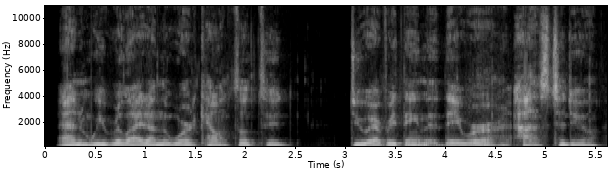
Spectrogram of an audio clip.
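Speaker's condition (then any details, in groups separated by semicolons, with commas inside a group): ALS; affects hand function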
